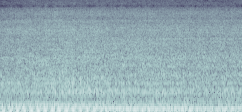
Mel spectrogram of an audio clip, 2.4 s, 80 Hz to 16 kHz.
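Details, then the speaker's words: 5.3 LS Vortec V8 in a 2002 Chevy Silverado donor truck, due for swap into a 1989 Blazer: even, steady idle with firm low pulses, no misses or knocks; slight smoke at startup, owner suspects valve guide seals. "Sounds pretty good. I get a little bit of smoke at startup, but I think that's that typical Chevy valve guide seals or whatever."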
